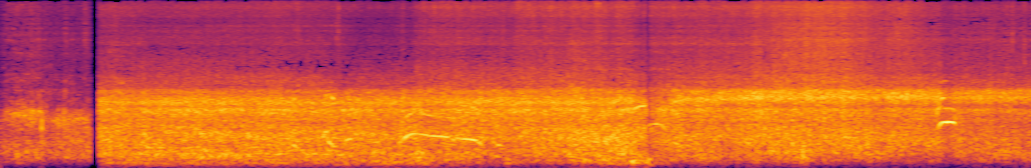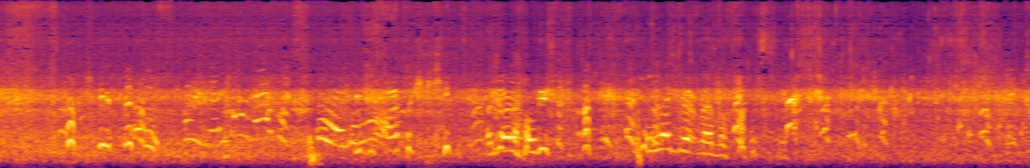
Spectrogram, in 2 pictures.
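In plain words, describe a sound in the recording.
Water churns and bubbles in a pool.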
